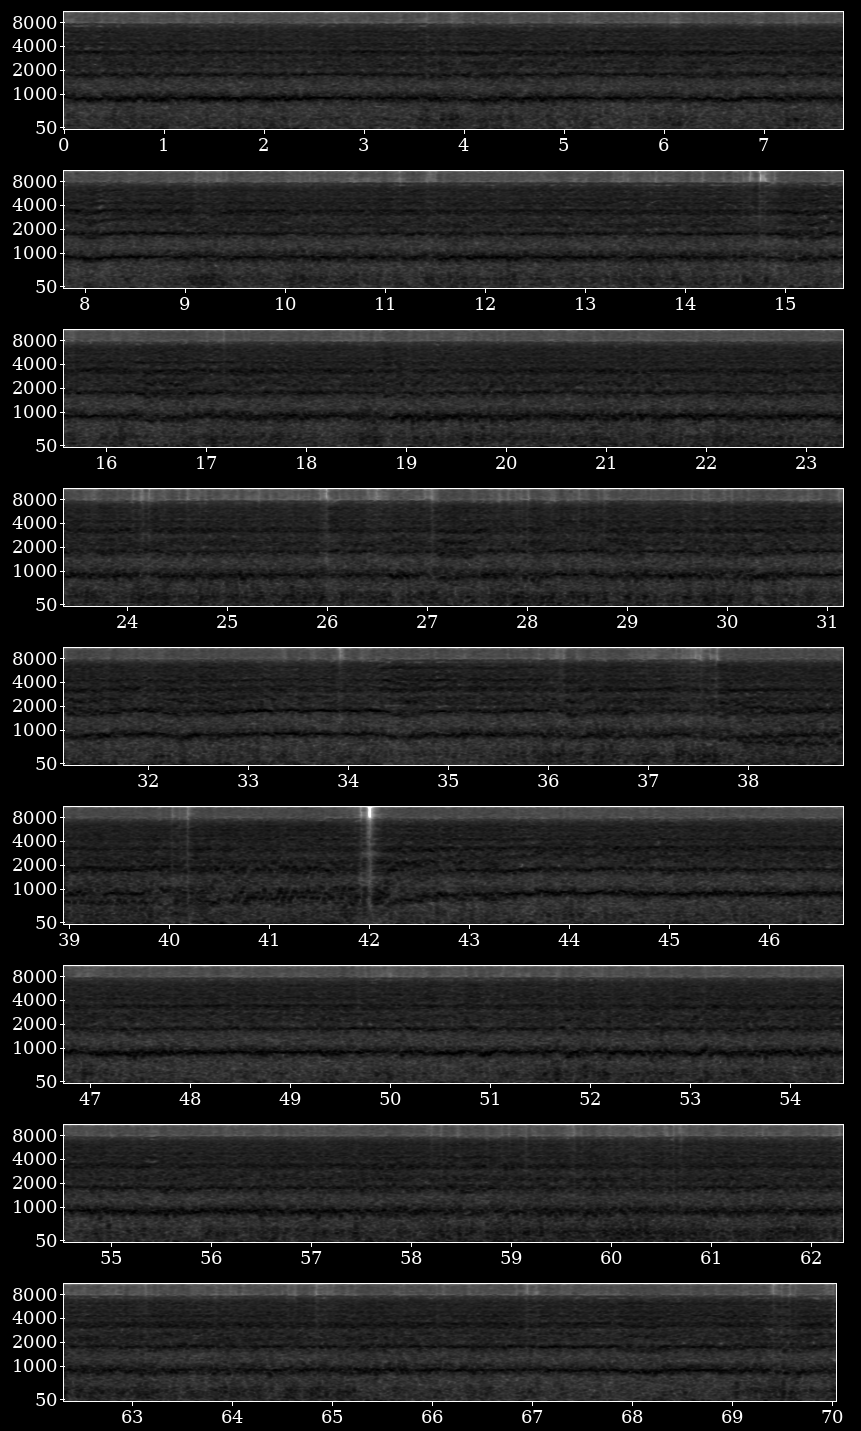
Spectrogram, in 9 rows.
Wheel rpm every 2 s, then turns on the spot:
230, 230, 230, 230, 230, 230, 230, 230, 230, 230, 230, 240, 230, 230, 230, 220, 230, 230, 220, 190, 140, 170, 230, 230, 240, 230, 230, 230, 230, 230, 230, 230, 230, 230, 230.
none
